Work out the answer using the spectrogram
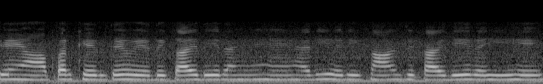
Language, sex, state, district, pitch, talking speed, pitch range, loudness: Hindi, male, Bihar, Purnia, 220 Hz, 165 wpm, 215-225 Hz, -24 LUFS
